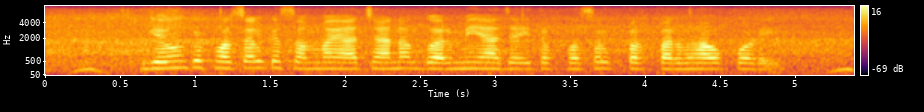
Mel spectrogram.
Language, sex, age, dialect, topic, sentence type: Bhojpuri, male, 18-24, Northern, agriculture, question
